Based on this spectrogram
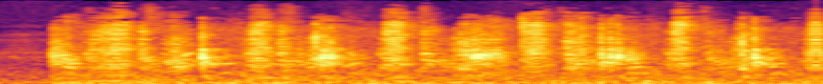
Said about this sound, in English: I've decided to find the perfect squeaky bed sex sound effect.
